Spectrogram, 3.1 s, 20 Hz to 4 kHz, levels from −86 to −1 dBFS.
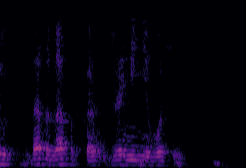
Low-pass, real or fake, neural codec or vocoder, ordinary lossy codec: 3.6 kHz; fake; vocoder, 44.1 kHz, 128 mel bands, Pupu-Vocoder; AAC, 32 kbps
